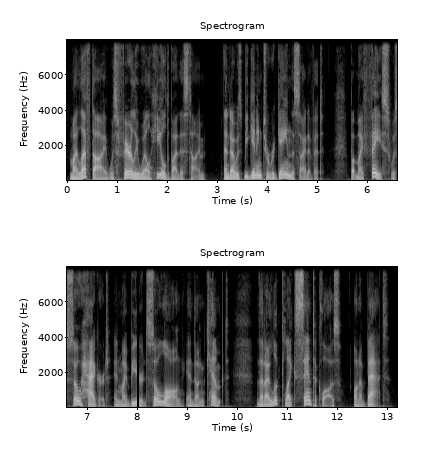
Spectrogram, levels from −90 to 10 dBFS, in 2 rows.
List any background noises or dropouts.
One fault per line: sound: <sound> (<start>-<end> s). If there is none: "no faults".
sound: dropout (8.0-8.0 s)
